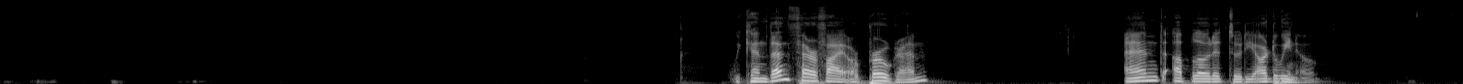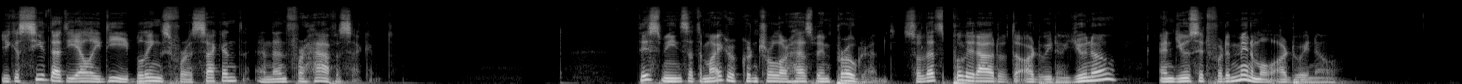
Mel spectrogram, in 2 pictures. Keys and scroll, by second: 0.0-0.4 typing.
